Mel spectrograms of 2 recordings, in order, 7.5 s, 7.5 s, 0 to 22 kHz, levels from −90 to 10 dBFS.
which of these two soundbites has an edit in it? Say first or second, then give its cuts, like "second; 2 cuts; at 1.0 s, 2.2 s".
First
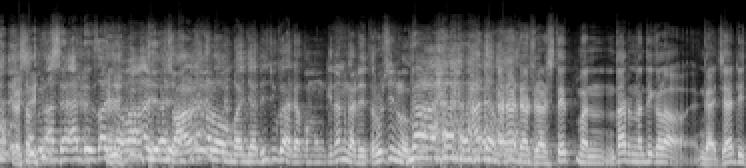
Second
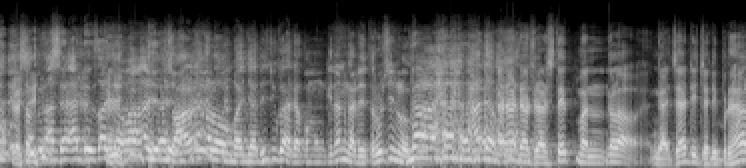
second; 1 cut; at 6.1 s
